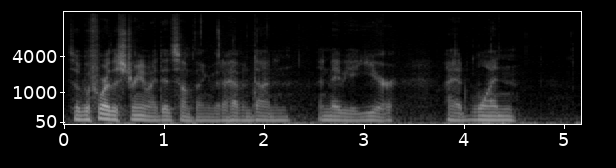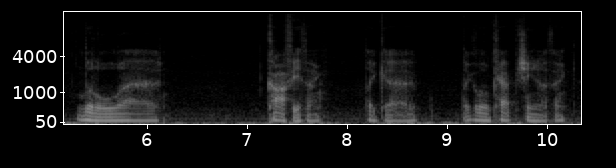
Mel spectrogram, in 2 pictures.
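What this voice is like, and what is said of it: Tired, weird-sounding, strained voice. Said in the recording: “I feel tired as hell ... I can hear my voice is starting to sound weird ... if I get really, really tired, my voice starts to give up”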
